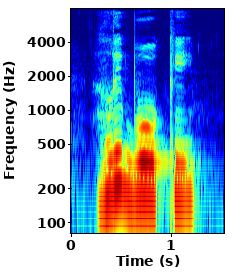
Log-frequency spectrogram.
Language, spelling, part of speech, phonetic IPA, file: Ukrainian, глибокий, adjective, [ɦɫeˈbɔkei̯], Uk-глибокий.ogg
- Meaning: deep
